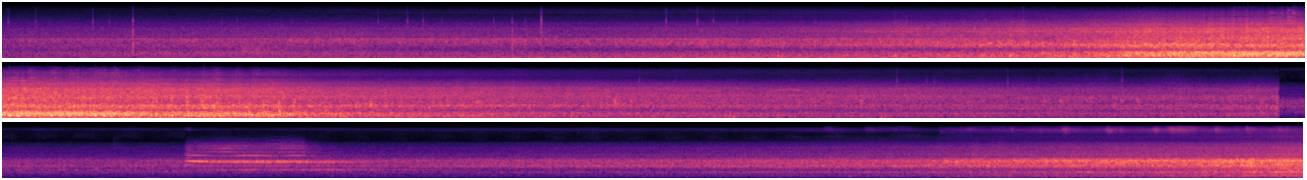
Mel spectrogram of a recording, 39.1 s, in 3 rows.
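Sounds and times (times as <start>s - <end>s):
train wheels rumbling on rails: 0.0s - 25.8s, 33.2s - 39.0s.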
